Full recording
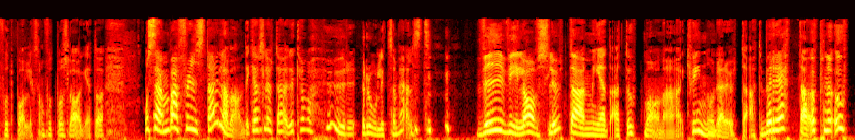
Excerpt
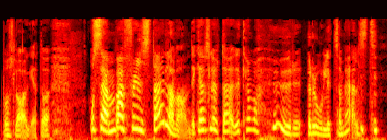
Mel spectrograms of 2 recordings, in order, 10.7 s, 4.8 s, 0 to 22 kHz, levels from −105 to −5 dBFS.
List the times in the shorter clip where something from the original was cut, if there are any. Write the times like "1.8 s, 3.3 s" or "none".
none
